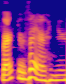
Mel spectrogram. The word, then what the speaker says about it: Werner: deputada estadual por São Paulo, Andréia, Werner, a pronúncia, Adra, tá certo? É Werner?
